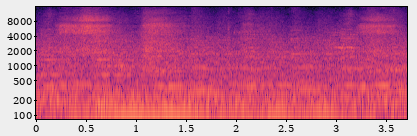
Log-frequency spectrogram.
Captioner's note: Asher breathing heavily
